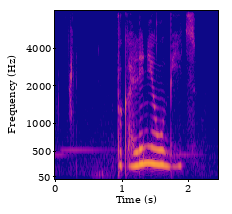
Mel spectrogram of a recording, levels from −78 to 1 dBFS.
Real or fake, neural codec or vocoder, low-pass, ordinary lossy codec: real; none; none; none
